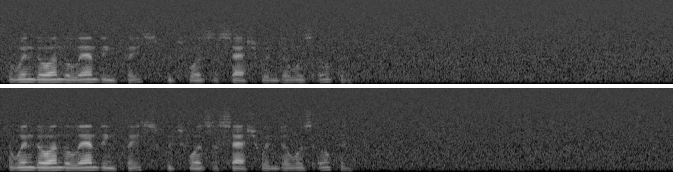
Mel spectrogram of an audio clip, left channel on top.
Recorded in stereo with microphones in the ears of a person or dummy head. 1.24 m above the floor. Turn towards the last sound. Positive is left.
turn(degrees=-25)  # may be behind; listen again after turning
